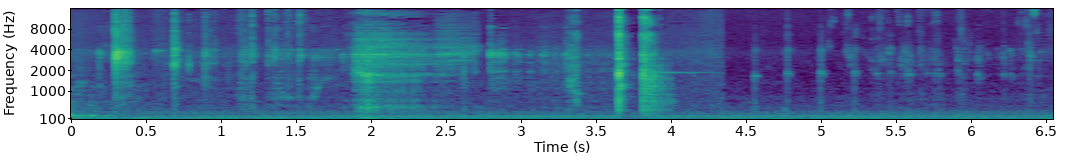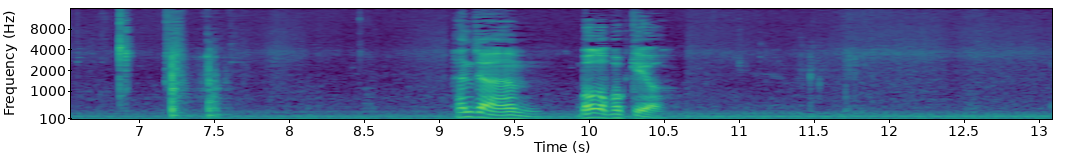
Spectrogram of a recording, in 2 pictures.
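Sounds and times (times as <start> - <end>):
liquid pouring into a glass: 4.8 - 6.6.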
